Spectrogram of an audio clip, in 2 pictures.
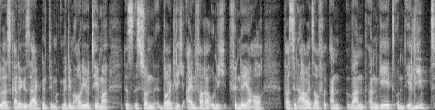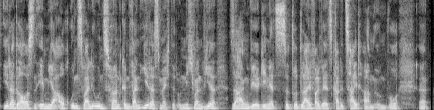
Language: German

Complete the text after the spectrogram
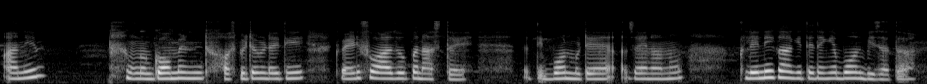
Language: Konkani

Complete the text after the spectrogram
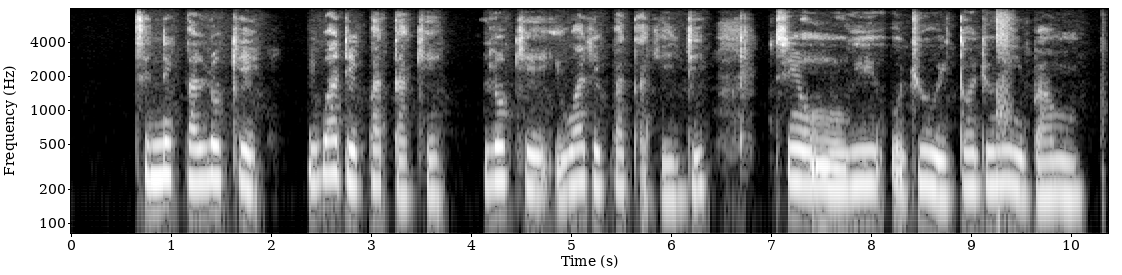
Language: Yoruba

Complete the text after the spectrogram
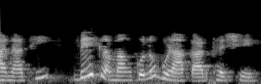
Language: Gujarati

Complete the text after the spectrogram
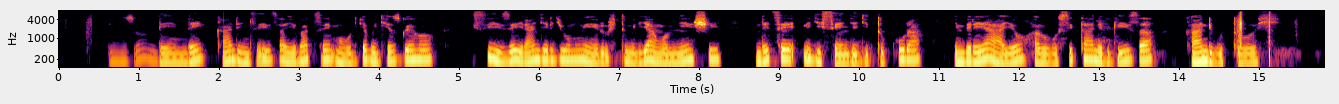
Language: Kinyarwanda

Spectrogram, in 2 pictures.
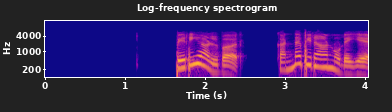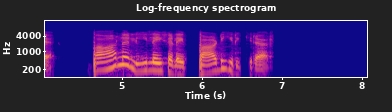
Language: Tamil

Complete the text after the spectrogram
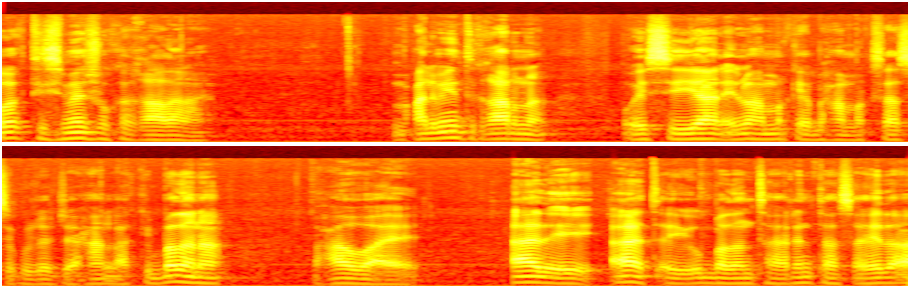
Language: Arabic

